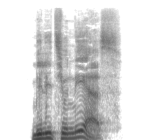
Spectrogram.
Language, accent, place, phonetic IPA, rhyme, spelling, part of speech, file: German, Germany, Berlin, [milit͡si̯oˈnɛːɐ̯s], -ɛːɐ̯s, Milizionärs, noun, De-Milizionärs.ogg
- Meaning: genitive singular of Milizionär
